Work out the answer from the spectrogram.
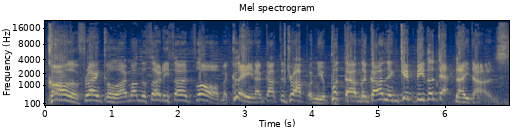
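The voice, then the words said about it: Hans Gruber villain accent impression. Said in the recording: “Hans. You're a tricky with that one. You should be on TV or YouTube with that accent.”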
